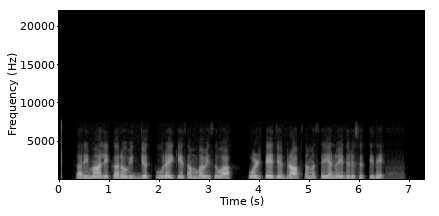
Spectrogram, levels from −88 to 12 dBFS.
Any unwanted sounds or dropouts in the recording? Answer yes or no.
no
